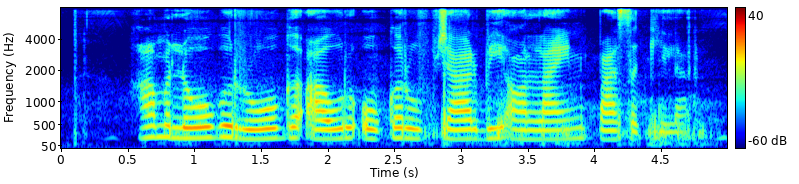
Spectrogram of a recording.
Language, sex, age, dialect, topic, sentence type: Bhojpuri, female, 18-24, Western, agriculture, question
